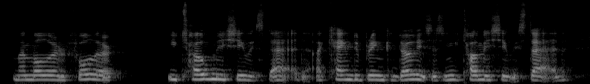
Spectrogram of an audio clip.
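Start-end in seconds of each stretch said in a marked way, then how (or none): none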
